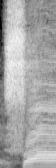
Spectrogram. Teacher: Kemudian sod, sodnya panjang 6 harokat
